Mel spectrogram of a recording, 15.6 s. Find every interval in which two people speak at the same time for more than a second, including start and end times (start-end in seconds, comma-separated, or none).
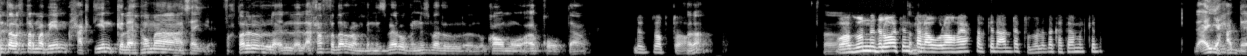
none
